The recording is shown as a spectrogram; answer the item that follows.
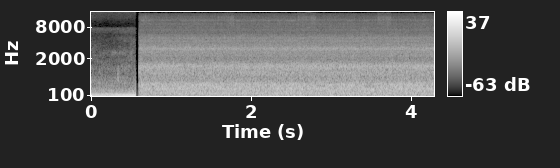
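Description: Steady, even rumbling noise from inside a vehicle's cabin, picked up by its dashcam microphone, typical of the vehicle sitting with its engine running. It starts abruptly about half a second in, replacing a low steady hum.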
